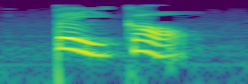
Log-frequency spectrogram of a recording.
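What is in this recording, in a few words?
"被告", Mandarin Chinese; hsk; chinese flashcards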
